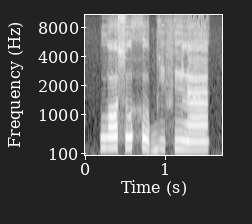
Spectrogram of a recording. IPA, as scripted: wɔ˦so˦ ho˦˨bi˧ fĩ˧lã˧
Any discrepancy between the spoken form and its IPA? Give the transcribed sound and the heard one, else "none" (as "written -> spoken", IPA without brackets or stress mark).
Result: none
